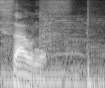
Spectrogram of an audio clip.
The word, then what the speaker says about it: Souness: Have I said that wrong? Depends who you ask. In Middlesbrough, he's Souness. And you can take any other pronunciation and stick it.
